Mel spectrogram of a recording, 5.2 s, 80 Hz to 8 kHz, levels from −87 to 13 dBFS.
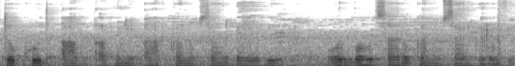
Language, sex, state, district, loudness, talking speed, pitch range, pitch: Hindi, male, Madhya Pradesh, Dhar, -18 LUFS, 165 wpm, 110-120 Hz, 115 Hz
